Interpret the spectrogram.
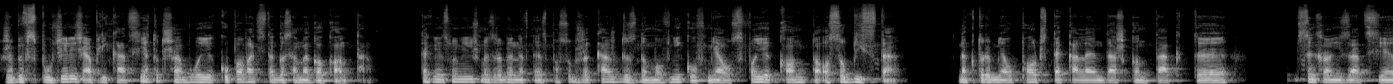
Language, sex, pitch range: Polish, male, 100-120 Hz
